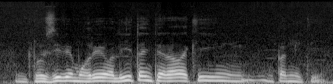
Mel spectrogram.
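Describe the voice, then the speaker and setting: Fairly high male voice at a moderate pace, over noticeable background noise. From Rio Grande do Sul, Brazil. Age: 80s+. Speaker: elderly local resident. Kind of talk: interview testimony.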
